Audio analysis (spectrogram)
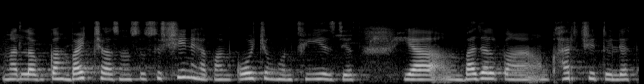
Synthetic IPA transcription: mɐt̪lɐbkɐ̃ɦbɐt͡ʃʰasunsusuʃʰinɦekɐmʲkoːt͡ʃiŋɡɦunfʰiːzd̪it̪ʰ | jabɐd̪ɐlkɐkʰɐɾt͡ʃʰit̪ulʲit̪̚ʰ

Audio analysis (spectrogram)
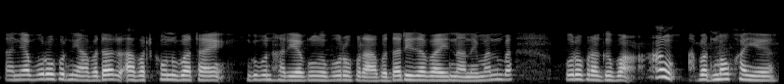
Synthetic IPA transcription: tanijabɔɾɔpʰɔtniabadaɾabat̚kʰɯwnubatʰaj | ɡubunɦaɾijabɯŋɯbɔɾɔpʰɔɾaːbadaɾizabajnanɯjmanba | b̥ɔɾɔpʰɾaɡɯba̰aŋabatmawkʰajɯ

